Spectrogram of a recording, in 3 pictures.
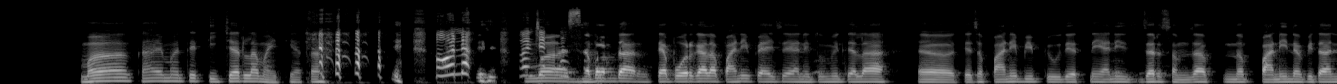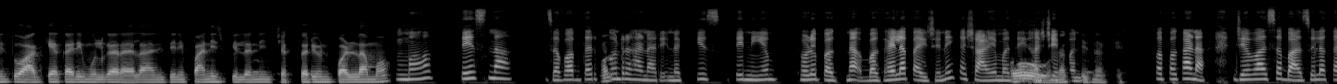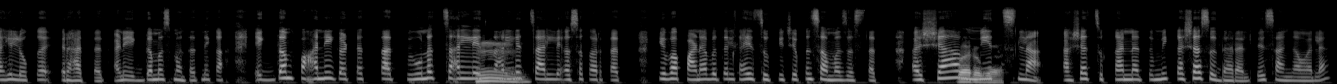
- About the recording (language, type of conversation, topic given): Marathi, podcast, पाणी पिण्याची सवय चांगली कशी ठेवायची?
- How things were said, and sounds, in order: in English: "टीचरला"; laugh; laughing while speaking: "हो ना, म्हणजे कसं?"; chuckle; in English: "मिथ्सना"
